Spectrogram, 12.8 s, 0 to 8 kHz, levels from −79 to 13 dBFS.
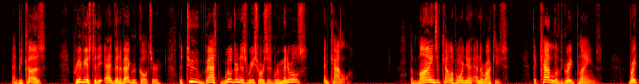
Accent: American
